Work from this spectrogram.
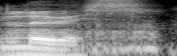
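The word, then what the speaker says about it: Lewes: to a town called It's pronounced Lewis but it's about Lewis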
